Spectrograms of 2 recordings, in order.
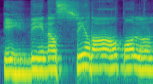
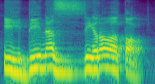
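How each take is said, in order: First: Sirat begins with a heavy emphatic s sound. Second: Sirat begins with a voiced z-like sound. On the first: This is one accepted reading of the verse. "Yang pertama pakai shad" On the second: This is a third accepted reading of the verse. "Itu dibaca dengan za"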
